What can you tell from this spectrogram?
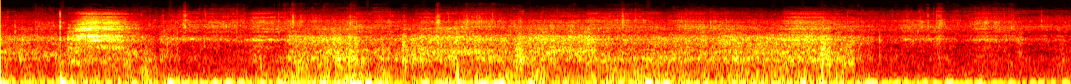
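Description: Wind buffeting the microphone as a steady low rumble, over sea water sloshing and splashing around a stand-up paddleboard moving through small choppy waves, with a few louder splashes.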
